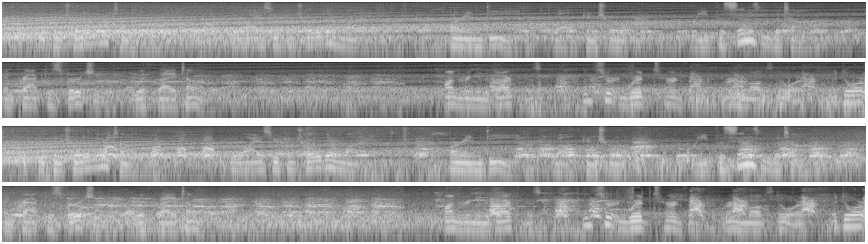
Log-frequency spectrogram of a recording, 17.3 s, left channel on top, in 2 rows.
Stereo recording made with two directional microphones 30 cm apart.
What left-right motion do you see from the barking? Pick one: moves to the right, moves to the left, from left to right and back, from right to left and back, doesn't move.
doesn't move.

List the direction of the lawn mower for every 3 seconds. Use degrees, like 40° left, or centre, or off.
20° left, 40° left, 50° left, 50° left, 50° left, 50° left.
